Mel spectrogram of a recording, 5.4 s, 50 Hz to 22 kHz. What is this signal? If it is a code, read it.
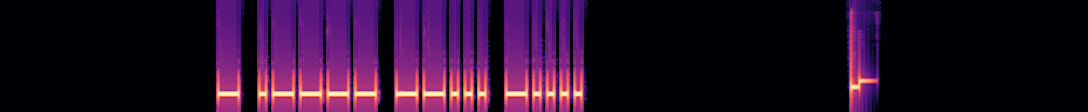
Morse code, heard as a keyed tone, about 34 wpm, 700 Hz. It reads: T176
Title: Numbers - Contest Style - 4-Digit 35wpm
